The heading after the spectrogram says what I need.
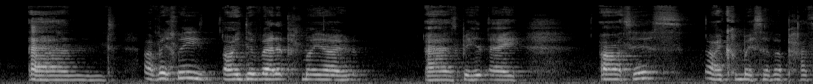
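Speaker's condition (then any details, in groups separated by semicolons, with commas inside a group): Down syndrome; down syndrome since birth, slow learning, held back a year at primary school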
